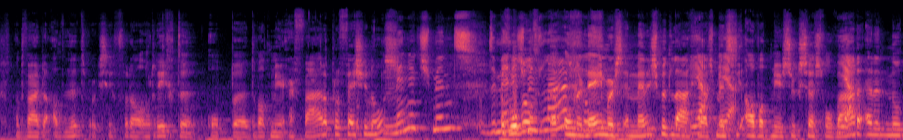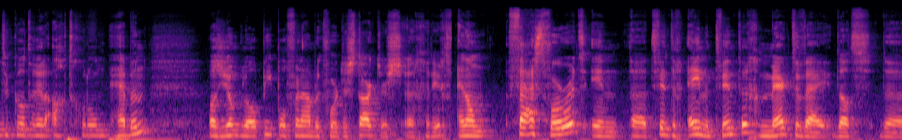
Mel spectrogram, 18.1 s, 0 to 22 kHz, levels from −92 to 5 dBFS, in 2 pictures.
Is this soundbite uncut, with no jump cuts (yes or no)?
no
